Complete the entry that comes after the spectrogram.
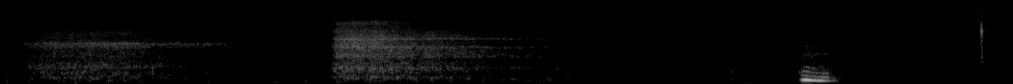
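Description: Slow, calm breathing during a pause in a trauma-informed yoga session: two long, soft, close breaths separated by silence, then a brief low snort and a faint click near the end.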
